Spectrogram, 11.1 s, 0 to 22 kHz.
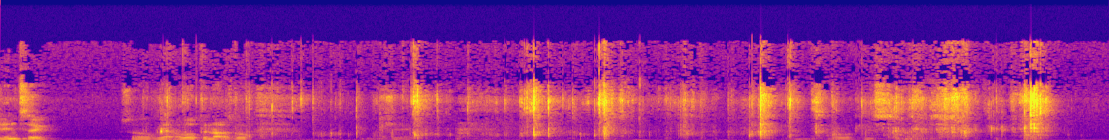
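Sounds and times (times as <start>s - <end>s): packaging crinkling: 1.4s - 10.8s
packaging snapping and clicking: 1.5s - 10.8s.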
